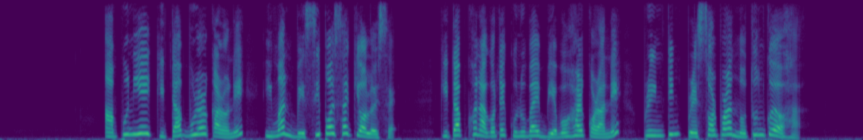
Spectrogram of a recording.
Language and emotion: Assamese, angry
